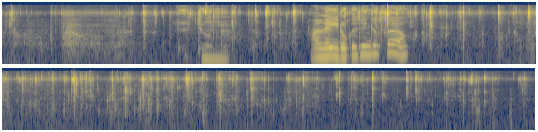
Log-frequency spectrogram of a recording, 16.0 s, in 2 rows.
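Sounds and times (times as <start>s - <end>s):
person chewing food: 0.0s - 4.6s, 5.5s - 16.0s.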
